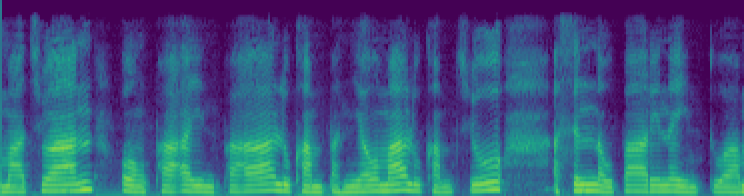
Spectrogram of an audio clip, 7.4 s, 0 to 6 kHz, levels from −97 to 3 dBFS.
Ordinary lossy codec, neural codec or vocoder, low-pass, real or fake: none; codec, 16 kHz in and 24 kHz out, 1 kbps, XY-Tokenizer; 5.4 kHz; fake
